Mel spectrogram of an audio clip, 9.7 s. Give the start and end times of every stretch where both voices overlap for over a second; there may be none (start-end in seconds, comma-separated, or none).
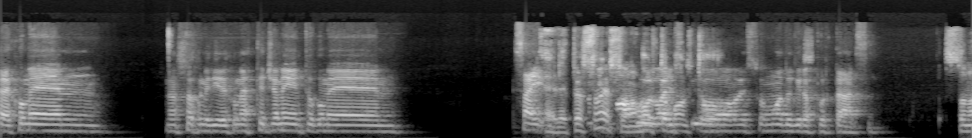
5.4-7.3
